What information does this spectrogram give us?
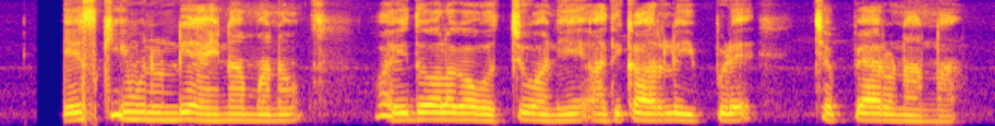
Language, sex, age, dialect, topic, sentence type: Telugu, male, 18-24, Utterandhra, banking, statement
